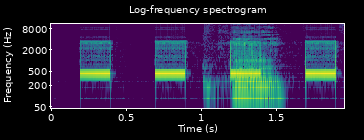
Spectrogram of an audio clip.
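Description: Telephone keypad dialing tones: four short, steady beeps of equal length, evenly spaced about half a second apart, loud and clean against near silence.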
